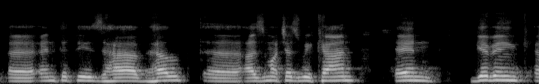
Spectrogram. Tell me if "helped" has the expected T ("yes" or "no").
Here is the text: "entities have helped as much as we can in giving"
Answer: yes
